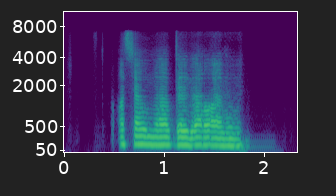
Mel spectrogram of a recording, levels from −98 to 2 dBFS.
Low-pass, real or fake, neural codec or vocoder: 7.2 kHz; fake; codec, 16 kHz, 0.5 kbps, FreqCodec, smaller model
